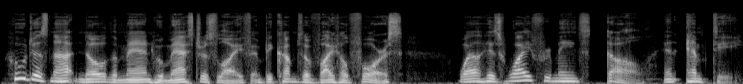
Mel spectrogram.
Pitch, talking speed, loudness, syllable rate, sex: 120 Hz, 170 wpm, -18 LUFS, 4.4 syllables/s, male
